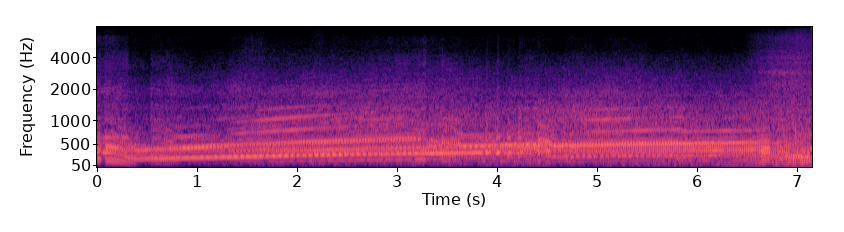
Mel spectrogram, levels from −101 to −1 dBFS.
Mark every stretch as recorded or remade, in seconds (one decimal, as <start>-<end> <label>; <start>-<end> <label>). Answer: 0.0-7.2 recorded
